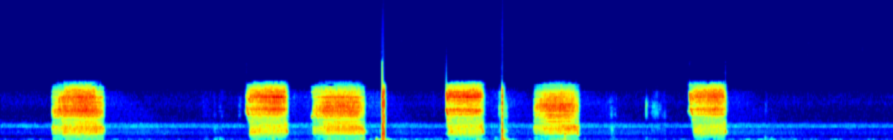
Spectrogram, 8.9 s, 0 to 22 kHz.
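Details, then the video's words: Barn owls at the nest being fed with delivered rodents, 7 February 2024: six rasping hiss-screeches of under half a second in irregular succession, with sharp clicks and knocks between them over a low hum. "Barn Owl Kangarobin - Płomykówki Syd & Mel - Dostawy gryzoni - Karmienie maluchów"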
